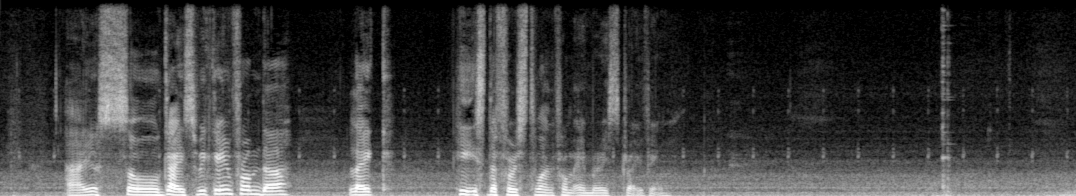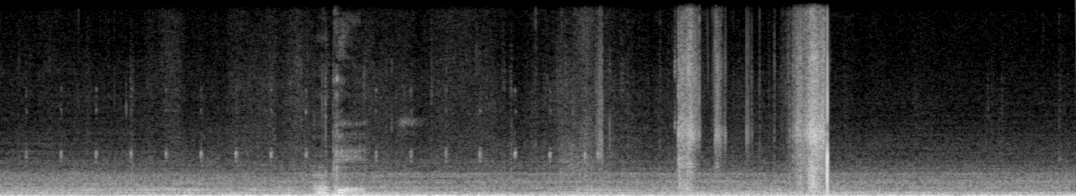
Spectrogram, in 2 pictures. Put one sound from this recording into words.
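A car engine hums with steady road rumble as the car drives.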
